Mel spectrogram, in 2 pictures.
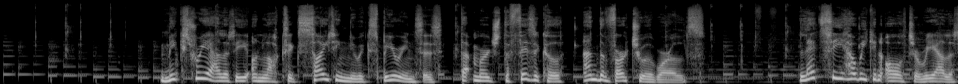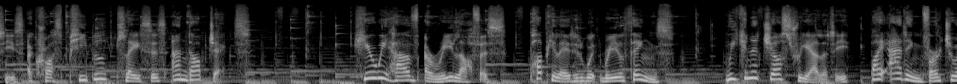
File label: Explainer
